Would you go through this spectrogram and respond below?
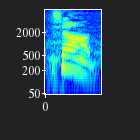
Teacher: নাসিক্য ব্যঞ্জন দন্তের ন লোপ পেয়েছে এবং পূর্ববর্তী স্বর অ দীর্ঘ হয়ে আ হয়েছে এবং অনুনাসিক হয়ে অয় চন্দ্রবিন্দু আকার হয়েছে।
